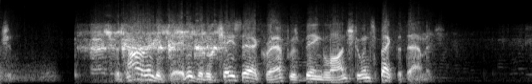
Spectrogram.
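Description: A man speaks calmly into a radio handset.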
